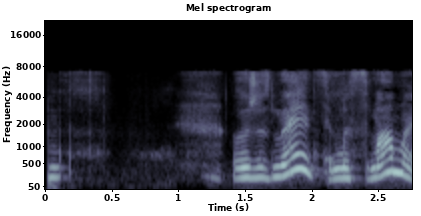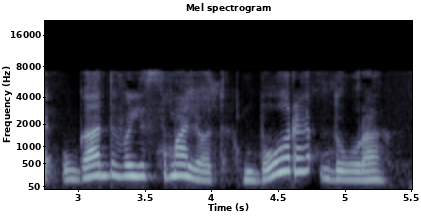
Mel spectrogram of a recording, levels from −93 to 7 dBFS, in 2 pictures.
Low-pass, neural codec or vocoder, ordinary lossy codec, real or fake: 7.2 kHz; codec, 16 kHz, 4 kbps, X-Codec, HuBERT features, trained on general audio; MP3, 48 kbps; fake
